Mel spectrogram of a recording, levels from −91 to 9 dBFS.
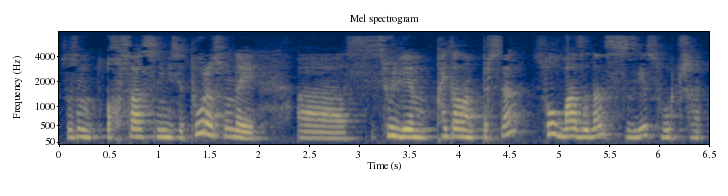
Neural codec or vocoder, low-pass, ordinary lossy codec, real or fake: none; 7.2 kHz; MP3, 32 kbps; real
